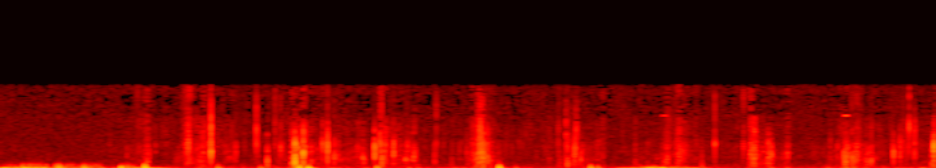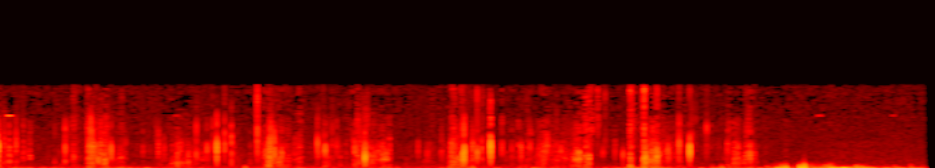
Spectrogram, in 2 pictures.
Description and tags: WALKING-ON-STONE-DRIVEWAY
Test recording walking along a stone driveway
